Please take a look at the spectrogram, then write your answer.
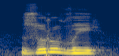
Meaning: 1. optical, optic (of or relating to eyesight) 2. visual (of or relating to vision)
- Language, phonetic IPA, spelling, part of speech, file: Ukrainian, [zɔrɔˈʋɪi̯], зоровий, adjective, Uk-зоровий.ogg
